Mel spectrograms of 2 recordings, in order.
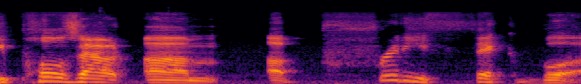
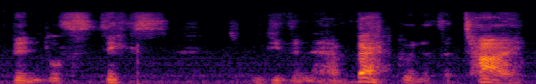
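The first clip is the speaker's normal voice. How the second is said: much softer, lower muttered aside; 5 semitones lower, 7 dB quieter than usual. Acted. Lady grumbling to herself in the bedroom, soft. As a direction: grumble it under your breath. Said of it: "she says".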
